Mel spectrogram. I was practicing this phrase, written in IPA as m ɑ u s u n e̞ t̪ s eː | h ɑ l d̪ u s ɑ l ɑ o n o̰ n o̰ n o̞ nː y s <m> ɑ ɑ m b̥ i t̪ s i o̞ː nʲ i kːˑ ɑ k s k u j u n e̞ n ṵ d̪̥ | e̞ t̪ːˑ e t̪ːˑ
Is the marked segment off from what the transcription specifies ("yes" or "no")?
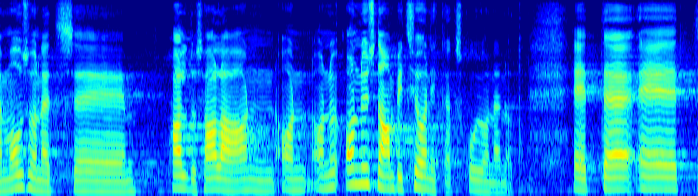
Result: yes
